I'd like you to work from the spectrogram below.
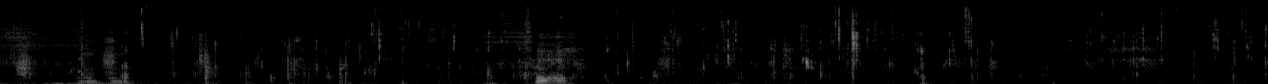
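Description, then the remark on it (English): Crunchy chewing of a well-done doner kebab pita with a crispy outside, with repeated crisp bites and grinding mouth sounds in an irregular rhythm, loud throughout. “Extra crunch is all from me tonight.”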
